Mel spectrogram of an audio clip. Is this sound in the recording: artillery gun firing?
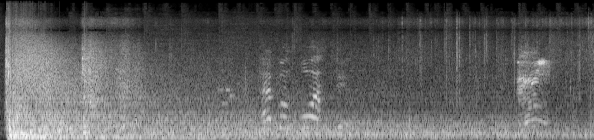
yes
